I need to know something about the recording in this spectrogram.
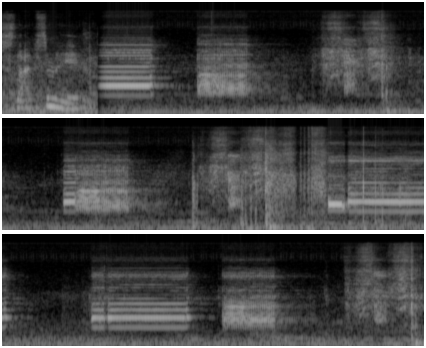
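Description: A small toy robot motor whirs in short, repeated bursts.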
